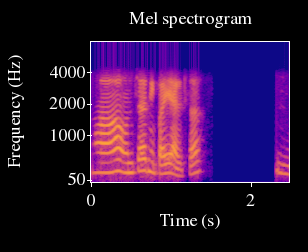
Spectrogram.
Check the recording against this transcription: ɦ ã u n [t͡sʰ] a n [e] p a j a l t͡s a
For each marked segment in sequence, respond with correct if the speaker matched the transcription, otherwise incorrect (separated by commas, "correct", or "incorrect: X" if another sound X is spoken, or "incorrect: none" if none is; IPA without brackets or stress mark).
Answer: incorrect: t͡s, incorrect: i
